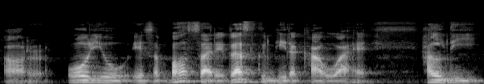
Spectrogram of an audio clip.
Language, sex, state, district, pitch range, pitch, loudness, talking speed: Hindi, male, Uttar Pradesh, Varanasi, 80-95 Hz, 85 Hz, -20 LUFS, 150 wpm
